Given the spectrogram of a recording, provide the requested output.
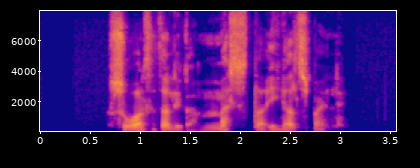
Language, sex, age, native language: Icelandic, male, 20-29, Thai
